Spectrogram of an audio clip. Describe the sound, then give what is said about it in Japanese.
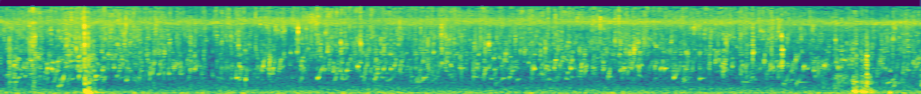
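Steady running water from a tap downstairs splashes and trickles continuously, with a slightly muffled, wet quality as it falls onto a towel being wetted to make a cool towel; no one speaks. “えまあ口を濡らして今下の水道でひんやりタオルをいい音ですね”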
